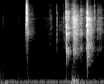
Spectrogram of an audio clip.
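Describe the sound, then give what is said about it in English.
A beer bottle is pried open with an opener: a sharp metallic click, a lighter tick, then a louder hissing rush of escaping gas in two bursts, with no talking. “Well, yeah, I'm ready to find out what it tastes like. So, right. Opener.”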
